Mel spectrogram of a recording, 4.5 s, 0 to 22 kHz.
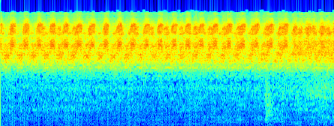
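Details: On 23 July 2018, in midsummer heat, a nearby dense chorus of bear cicadas (Cryptotympana facialis) sings from the morning, a loud, harsh, pulsing buzz that never lets up.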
